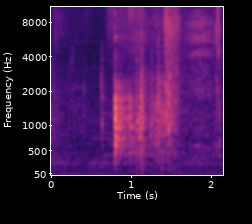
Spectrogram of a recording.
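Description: Groceries being taken out of a paper grocery bag: a sudden rustle of paper with a few knocks of a plastic tub being handled, about a second in and lasting under a second.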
